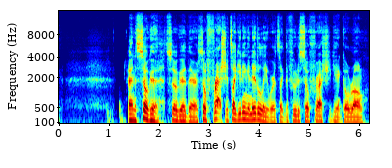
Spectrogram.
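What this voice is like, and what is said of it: Usual voice. Nothing is said of it.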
